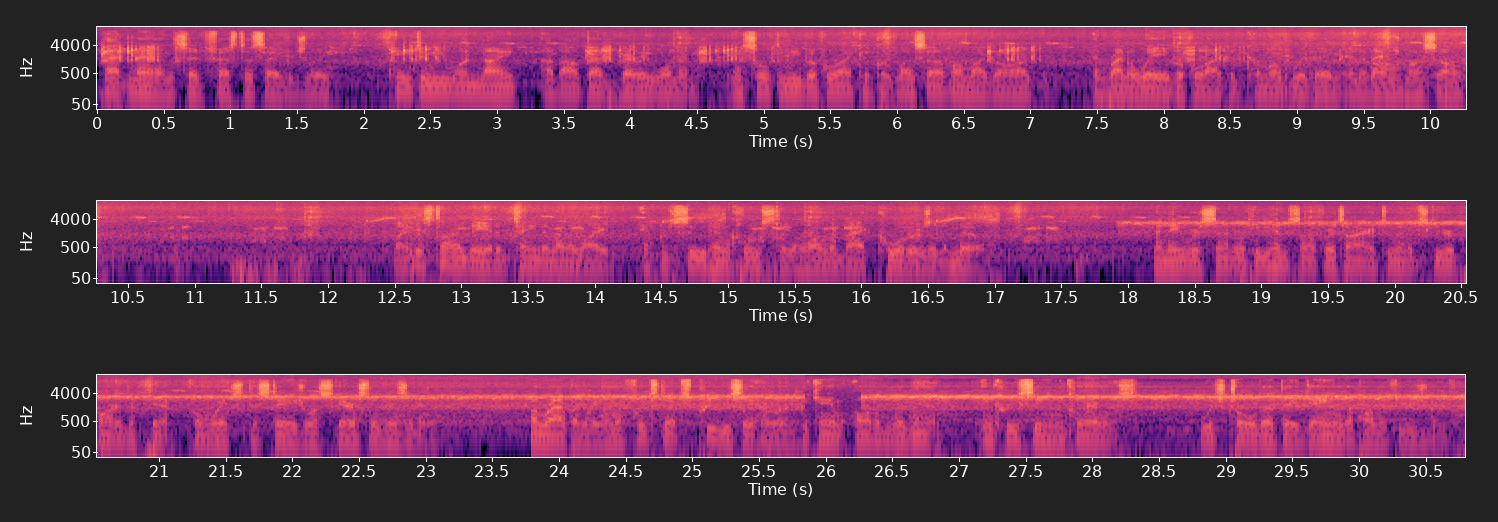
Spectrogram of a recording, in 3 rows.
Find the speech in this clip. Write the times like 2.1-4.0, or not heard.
0.0-10.3, 12.4-17.1, 18.1-30.7.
